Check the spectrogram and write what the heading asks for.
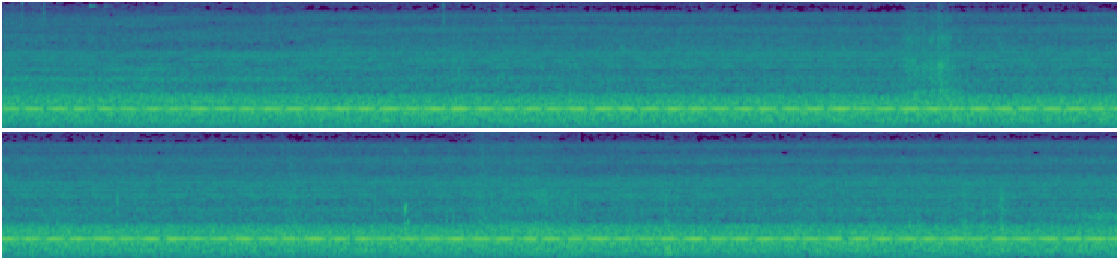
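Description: A steady hum at one pitch with a slight rapid pulse, and a faint click about eight seconds in.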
